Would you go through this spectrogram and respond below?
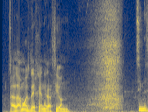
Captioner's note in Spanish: respira profundamente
